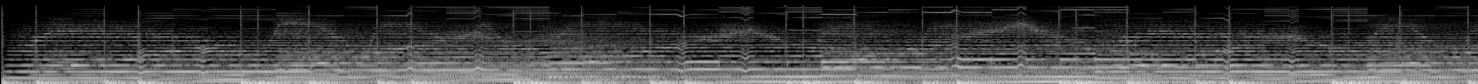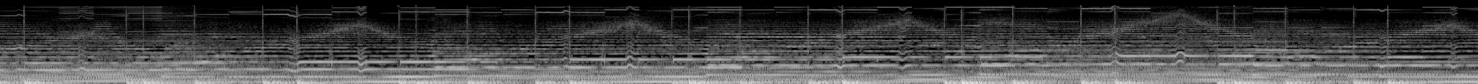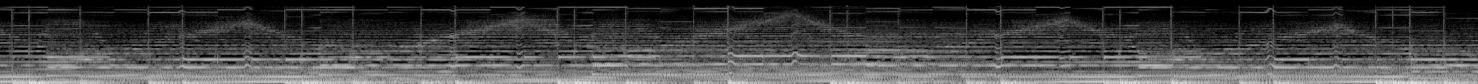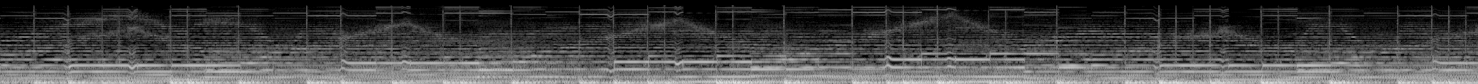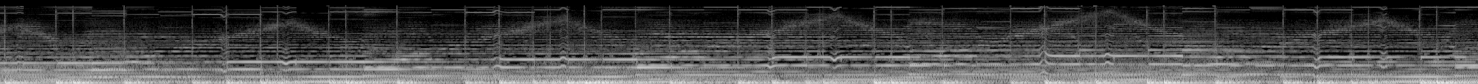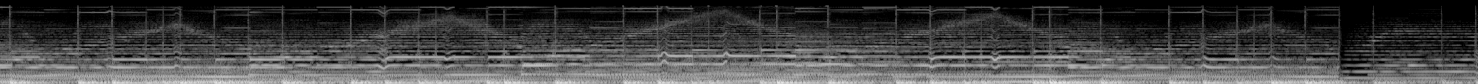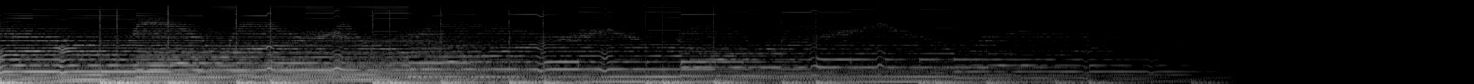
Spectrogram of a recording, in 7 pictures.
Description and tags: The Nightwalker
This one fades to silence at the end but you can still cut it and make it loopable.
For "derivatives" (in which we've used other people's sounds) find the links to check the original author's license.
epic, energy, Journey, motivational, uplifting, mystery, Challenge, Dynamic, travel, Quest, film, Pursuit, pounding, dramatic, game, adventure, bgm, Heroic, Powerful, action, Cinematic, suspense, Thrilling, fighting, battle, combat, boss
